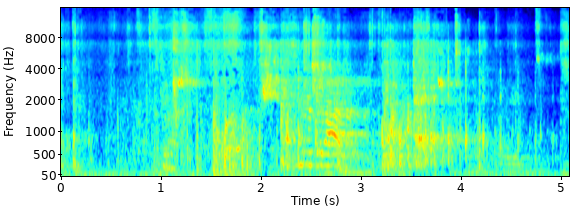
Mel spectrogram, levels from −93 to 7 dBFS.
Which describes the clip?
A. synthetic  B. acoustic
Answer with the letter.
A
